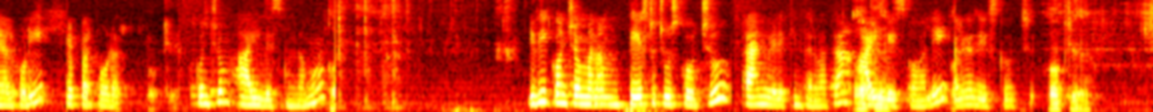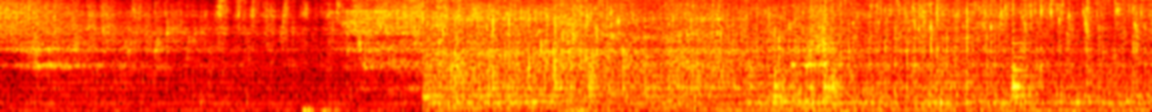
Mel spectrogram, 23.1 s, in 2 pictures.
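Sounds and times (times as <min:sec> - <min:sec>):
clicks and scrapes in pan: 0:03.4 - 0:04.2
chicken sizzling in hot oil: 0:11.3 - 0:23.0.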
